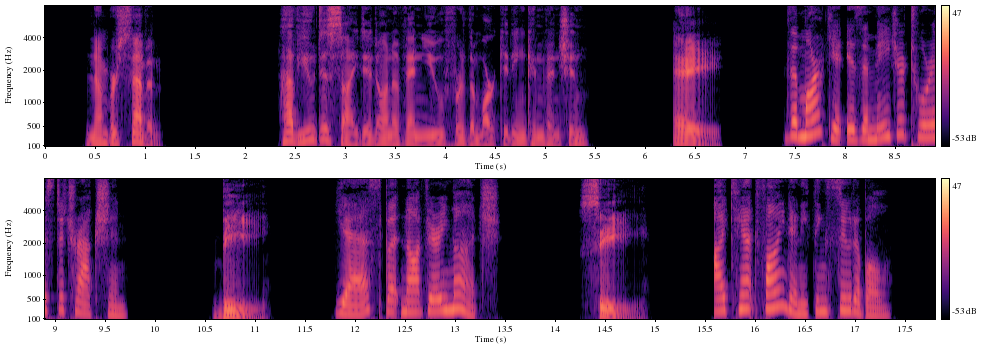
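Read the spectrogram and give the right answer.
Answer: C: I can't find anything suitable.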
